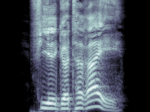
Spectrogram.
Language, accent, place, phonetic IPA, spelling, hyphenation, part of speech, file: German, Germany, Berlin, [ˌfiːlɡœtəˈʁaɪ̯], Vielgötterei, Viel‧göt‧te‧rei, noun, De-Vielgötterei.ogg
- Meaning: polytheism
